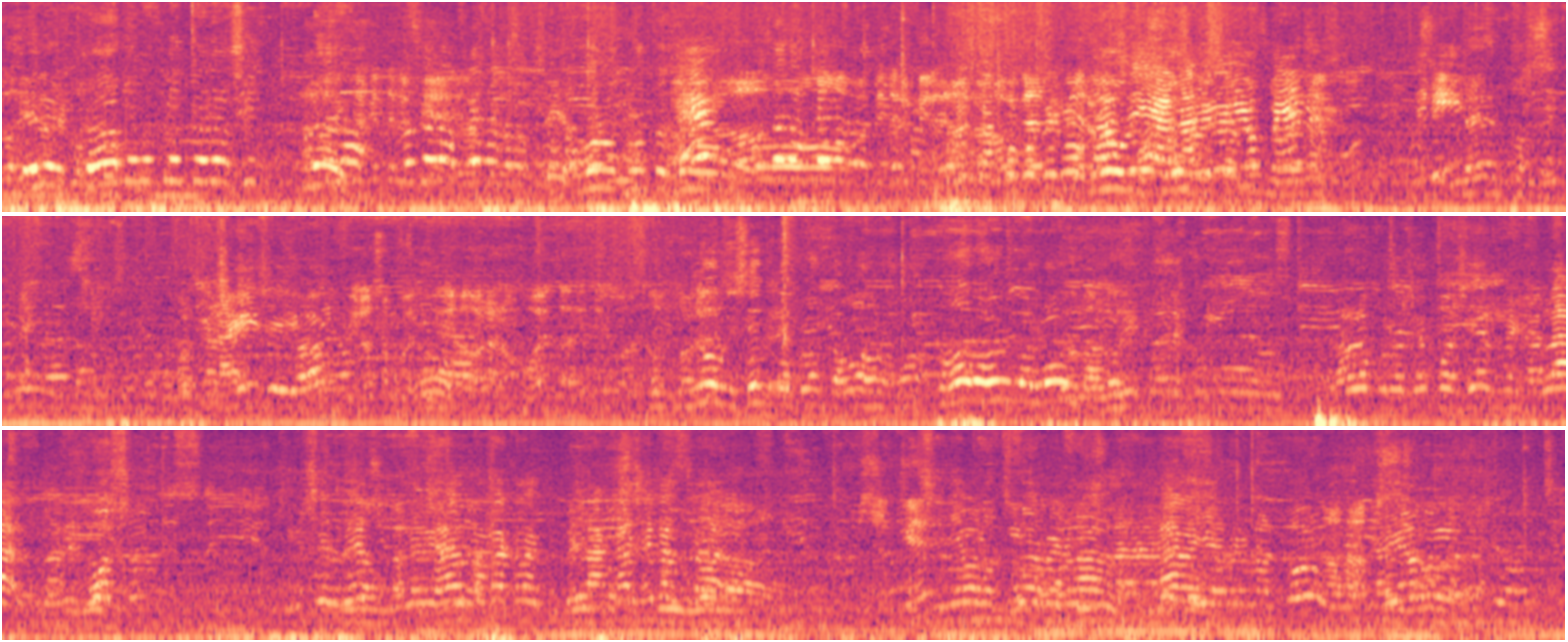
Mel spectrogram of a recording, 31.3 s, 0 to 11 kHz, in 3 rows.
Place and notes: Santa Cruz de Tenerife, Anaga mountains - bus into Anaga Mountains
on a bus traveling into the Anaga Mountains. The passengers and the driver got into a very intense conversation, as every day I assume. (sony d50)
